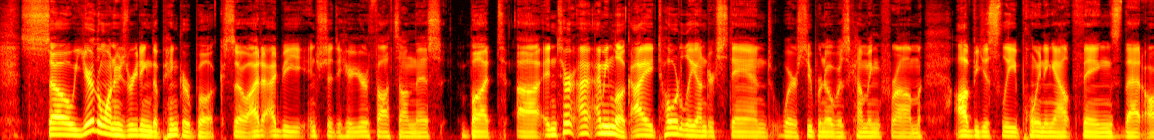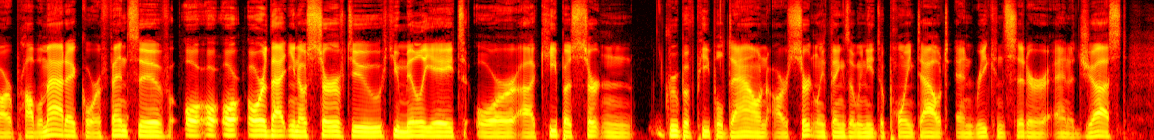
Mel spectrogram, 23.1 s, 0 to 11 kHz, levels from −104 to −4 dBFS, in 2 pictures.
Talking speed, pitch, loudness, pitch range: 200 wpm, 100 Hz, -27 LUFS, 95-115 Hz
